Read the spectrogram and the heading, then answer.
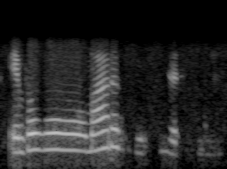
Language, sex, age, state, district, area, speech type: Bodo, female, 45-60, Assam, Kokrajhar, rural, conversation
